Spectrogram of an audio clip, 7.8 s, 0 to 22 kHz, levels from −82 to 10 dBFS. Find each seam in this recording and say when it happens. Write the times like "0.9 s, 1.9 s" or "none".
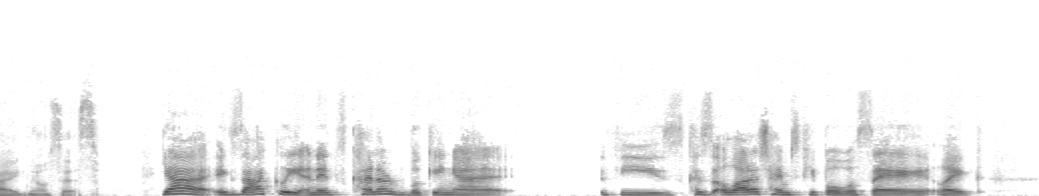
1.1 s, 3.0 s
